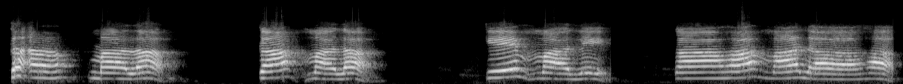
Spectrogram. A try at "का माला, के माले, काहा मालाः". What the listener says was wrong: हाँ, प्रश्न उत्तर दोनों अलग अलग है, तो बीच में थोड़ा सा गैप देना है। का, माला, पुनः एक बार।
